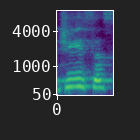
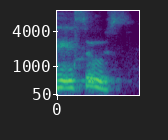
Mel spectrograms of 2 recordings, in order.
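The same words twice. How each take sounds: First: It starts with a J sound. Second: It starts with an H sound. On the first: "in Mexico they don't say Jesus" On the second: "they say Jesus"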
